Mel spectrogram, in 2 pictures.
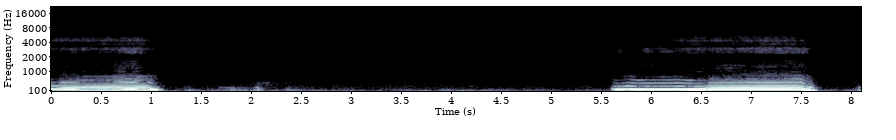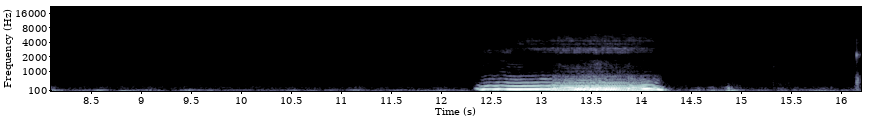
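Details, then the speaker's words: Loud, deep rumbling snore every six to seven seconds with quiet breathing between, from a sleeping female English Bulldog; snoring. "Hey guys, this girl is snoring so loud I can't sleep. Hear it?"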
